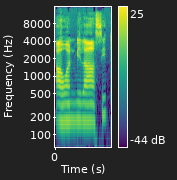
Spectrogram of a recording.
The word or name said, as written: awanmila'sit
